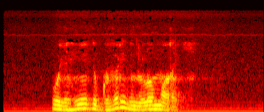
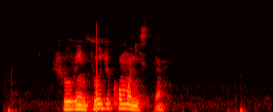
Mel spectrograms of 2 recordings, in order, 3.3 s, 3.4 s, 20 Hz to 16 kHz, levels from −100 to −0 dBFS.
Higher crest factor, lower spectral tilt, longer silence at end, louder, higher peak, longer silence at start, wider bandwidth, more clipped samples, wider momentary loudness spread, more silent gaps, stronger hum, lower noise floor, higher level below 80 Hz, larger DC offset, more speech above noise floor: about the same, 18 dB vs 18 dB; about the same, -9.5 dB/octave vs -9.5 dB/octave; first, 0.9 s vs 0.4 s; first, -28 LUFS vs -43 LUFS; first, -12 dBFS vs -28 dBFS; first, 0.65 s vs 0.1 s; first, 11.5 kHz vs 6.6 kHz; neither; second, 12 LU vs 17 LU; neither; neither; second, -56 dBFS vs -84 dBFS; first, -52 dBFS vs -72 dBFS; neither; second, 29 dB vs 42 dB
